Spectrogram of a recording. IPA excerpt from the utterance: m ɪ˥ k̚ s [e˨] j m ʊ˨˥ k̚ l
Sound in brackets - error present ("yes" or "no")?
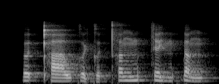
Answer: no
